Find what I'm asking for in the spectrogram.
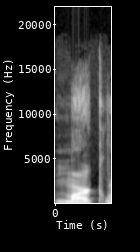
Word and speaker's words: Mark: A government would give a privateer a letter of marque, and it's spelled M-A-R-Q-U-E, not Mark like my name, but it's pronounced the same, which meant they could legally be a pirate for their government.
